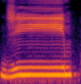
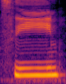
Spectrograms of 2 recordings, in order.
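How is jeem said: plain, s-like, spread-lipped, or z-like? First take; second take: plain; s-like. First: The first consonant is a plain, light j. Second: The first consonant sounds like an s. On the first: The speaker calls it right. "நார்மலாக சொல்லுங்கள்" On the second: The speaker calls it wrong. "எஸ் sound கொடுத்து"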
